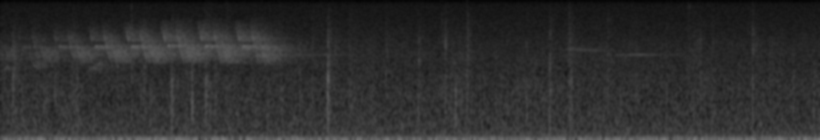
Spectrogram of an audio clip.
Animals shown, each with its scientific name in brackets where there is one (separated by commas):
Black-capped Chickadee (Poecile atricapillus), Ovenbird (Seiurus aurocapilla)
